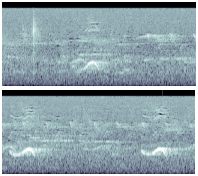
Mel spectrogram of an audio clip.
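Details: Asian koel, from a recording of a male and female, giving three rising whistled notes roughly two seconds apart, each louder than the last, after a brief sharp click near the start.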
